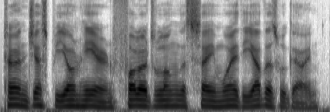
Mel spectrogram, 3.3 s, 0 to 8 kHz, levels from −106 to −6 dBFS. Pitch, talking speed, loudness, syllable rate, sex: 105 Hz, 255 wpm, -16 LUFS, 6.5 syllables/s, male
